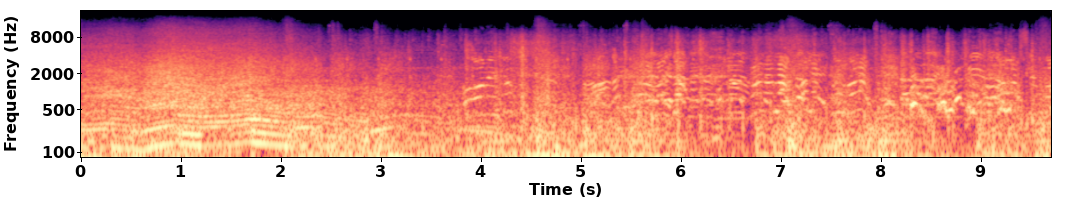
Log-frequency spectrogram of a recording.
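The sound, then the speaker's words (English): A lorry's heavy engine rumbles low and steady for the first few seconds as it pulls into a forest clearing and more troops dismount, then fades under a burst of overlapping shouting voices and scattered noise. “A lorry pulls into a clearing and more troops dismount.”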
